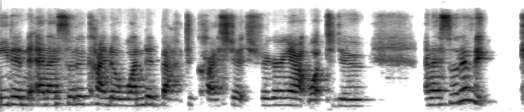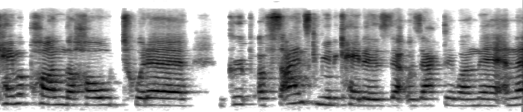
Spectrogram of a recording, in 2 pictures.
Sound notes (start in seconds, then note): none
